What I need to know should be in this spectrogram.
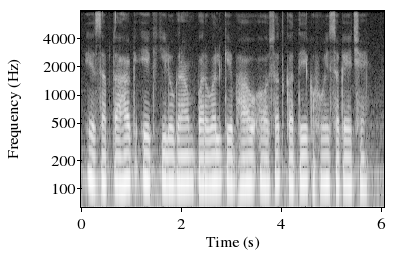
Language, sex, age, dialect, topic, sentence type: Maithili, male, 18-24, Bajjika, agriculture, question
